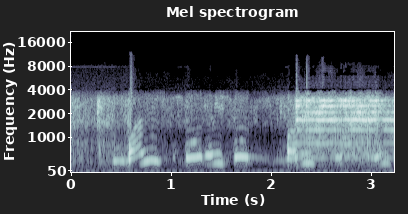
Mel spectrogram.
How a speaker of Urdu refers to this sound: میرا خیال ہے آپ بہت ہی ہارن بجنے والی جگہ پر ہیں. چلیے ہم آپ کو 5 منٹ میں کال کرتے ہیں, آپ تھوڑا سے اس علاقے سے نکل جائیے.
